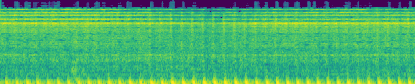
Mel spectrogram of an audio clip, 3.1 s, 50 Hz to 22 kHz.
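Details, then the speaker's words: Honda Click/Vario 125 with aftermarket direct dry clutch, thicker spacer making it noisier: fast, even thumping about nine beats a second with dry clatter over it once the belt grabs; normal open dry-clutch rattle. "Sa una, medyo hindi pa siya maingay. Pero pag kumakapit na yung belt, solid yung ingay niya."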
